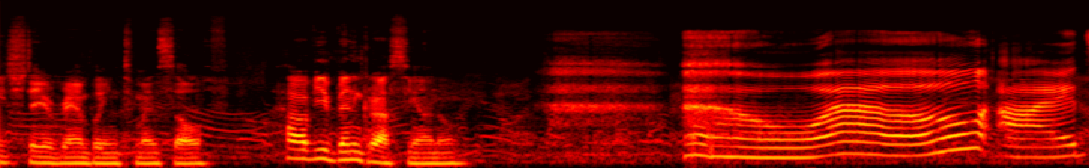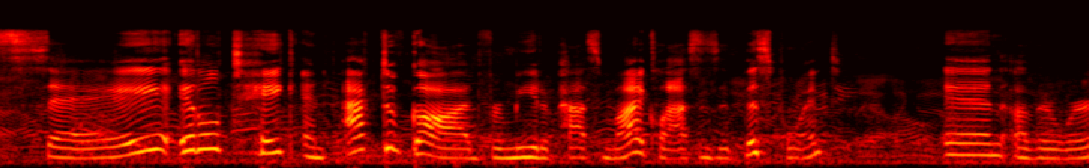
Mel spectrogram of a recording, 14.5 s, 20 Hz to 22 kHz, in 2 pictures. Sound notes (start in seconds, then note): 5.4 sighs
